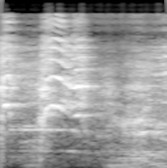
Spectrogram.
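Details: Pig-farm Duroc in Assam letting out a loud wavering squeal that bends upward and falls, followed by a lower, rougher drawn-out cry.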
